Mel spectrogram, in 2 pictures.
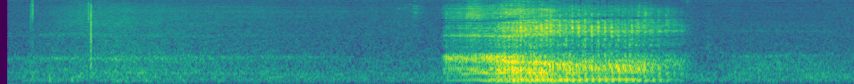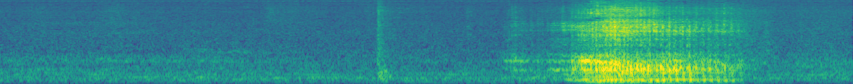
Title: The worst snoring on earth + Touching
